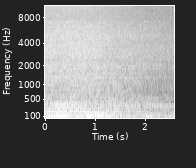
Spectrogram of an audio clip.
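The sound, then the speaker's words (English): A tractor engine rumbles loudly as it is worked through its gears while shoving dirt around, a deep steady drone with a slight rise and fall in revs over a few seconds, with no voices. “Pretty soon, he was working the gears in a tractor in his neck brace, shoving dirt around.”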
